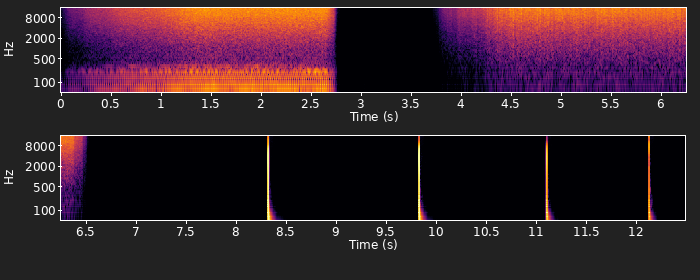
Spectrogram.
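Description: Two stretches of steady broadband hiss, then silence broken by four sharp, isolated clicks spaced a second or so apart, a vinyl noise and crackle effect from a Waves audio plugin.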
